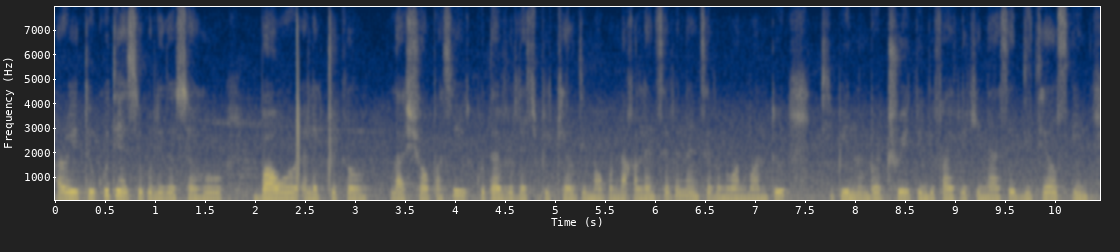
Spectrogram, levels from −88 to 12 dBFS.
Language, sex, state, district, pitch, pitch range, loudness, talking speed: Nagamese, female, Nagaland, Dimapur, 190 Hz, 185-205 Hz, -20 LUFS, 200 wpm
